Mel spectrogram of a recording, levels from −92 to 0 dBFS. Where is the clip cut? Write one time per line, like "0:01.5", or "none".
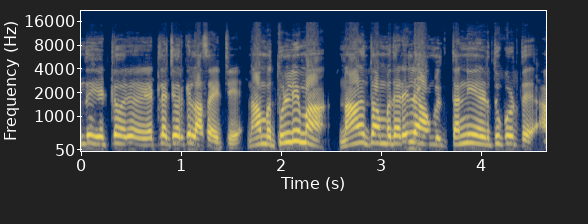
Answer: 0:01.6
